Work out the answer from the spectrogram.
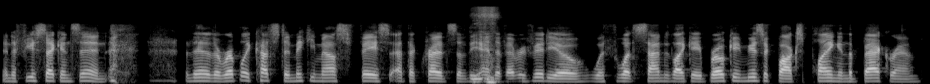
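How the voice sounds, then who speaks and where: A man's voice: on the high side, little pitch movement, moderate pace, pushed and bright, clear, resonant tone, no room sound. Man joking on a dull, lo-fi mic. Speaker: podcast co-host. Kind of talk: casual comedic chat while reading horror stories aloud. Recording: dull lo-fi microphone sound.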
